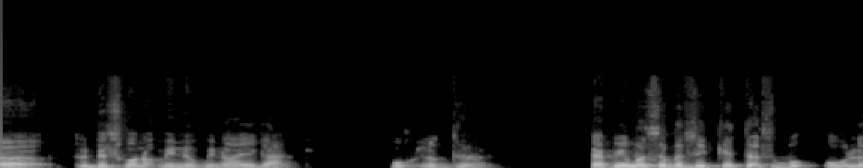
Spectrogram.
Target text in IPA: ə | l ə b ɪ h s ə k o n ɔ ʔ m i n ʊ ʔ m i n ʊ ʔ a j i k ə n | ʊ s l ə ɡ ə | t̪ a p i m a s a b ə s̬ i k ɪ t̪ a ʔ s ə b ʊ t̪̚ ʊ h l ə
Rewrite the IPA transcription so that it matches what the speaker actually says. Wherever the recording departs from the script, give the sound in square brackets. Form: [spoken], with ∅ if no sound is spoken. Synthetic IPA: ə | l ə b ɪ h s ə k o n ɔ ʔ m i n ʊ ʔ m i n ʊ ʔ a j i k [a] n | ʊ [h] l ə ɡ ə | t̪ a p i m a s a b ə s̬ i k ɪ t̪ a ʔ s ə b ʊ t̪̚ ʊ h l ə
